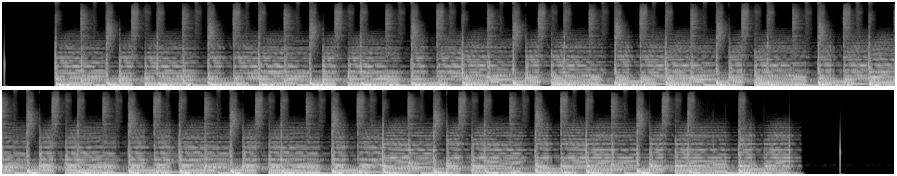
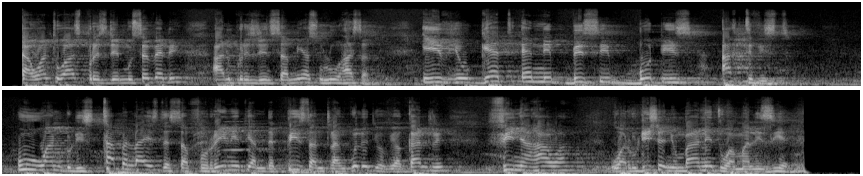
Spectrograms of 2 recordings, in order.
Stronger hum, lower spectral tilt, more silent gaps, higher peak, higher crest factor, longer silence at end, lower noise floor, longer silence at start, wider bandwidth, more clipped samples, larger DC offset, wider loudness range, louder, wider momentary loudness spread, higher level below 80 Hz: neither; first, -6 dB/octave vs -3.5 dB/octave; neither; first, 0 dBFS vs -8 dBFS; about the same, 14 dB vs 14 dB; first, 0.9 s vs 0.5 s; first, -67 dBFS vs -59 dBFS; first, 0.55 s vs 0.2 s; first, over 20 kHz vs 16 kHz; neither; neither; about the same, 1 LU vs 2 LU; first, -16 LUFS vs -22 LUFS; second, 2 LU vs 9 LU; first, -18 dBFS vs -32 dBFS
